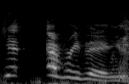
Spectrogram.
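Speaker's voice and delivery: body's eager call. Retold or imitated. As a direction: grab it all. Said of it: "they were like".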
